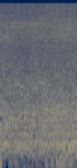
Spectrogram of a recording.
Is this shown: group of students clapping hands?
no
